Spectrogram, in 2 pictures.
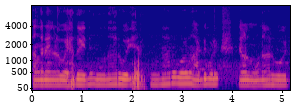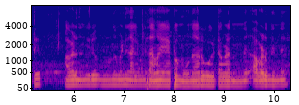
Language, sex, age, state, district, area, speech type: Malayalam, male, 18-30, Kerala, Kottayam, rural, spontaneous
